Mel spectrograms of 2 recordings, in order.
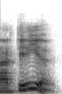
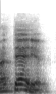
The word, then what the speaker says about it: artéria: iato Então olha só toda pessoa que ler essa palavra artéria sem acento vai pronunciar arteria mas com acento vai pronunciar artéria aqui já não vai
